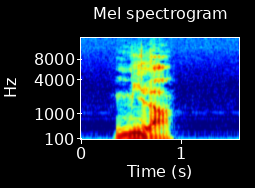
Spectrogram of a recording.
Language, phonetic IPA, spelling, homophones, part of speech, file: Polish, [ˈmʲila], mila, Mila, noun, Pl-mila.ogg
